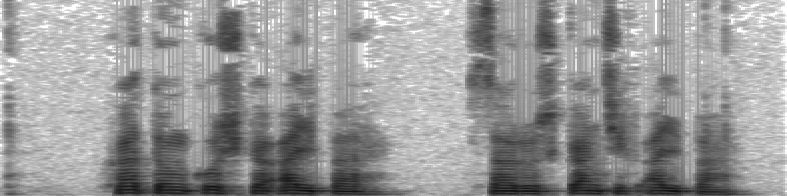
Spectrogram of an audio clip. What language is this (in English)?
Arequipa-La Unión Quechua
